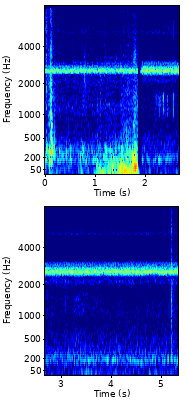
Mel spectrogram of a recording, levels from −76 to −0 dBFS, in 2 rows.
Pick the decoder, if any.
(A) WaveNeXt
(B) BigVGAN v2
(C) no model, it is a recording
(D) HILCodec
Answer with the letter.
C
